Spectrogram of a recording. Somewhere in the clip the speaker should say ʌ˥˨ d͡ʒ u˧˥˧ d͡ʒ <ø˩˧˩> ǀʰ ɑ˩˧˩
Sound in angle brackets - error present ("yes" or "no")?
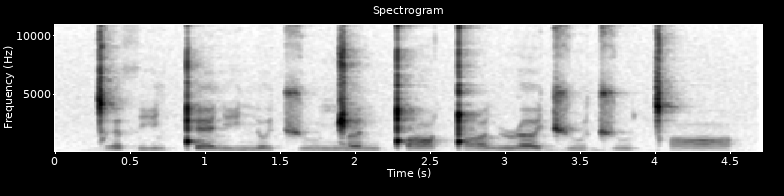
yes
